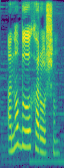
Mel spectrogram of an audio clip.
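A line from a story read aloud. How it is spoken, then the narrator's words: Plain. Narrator (Russian): сказал я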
